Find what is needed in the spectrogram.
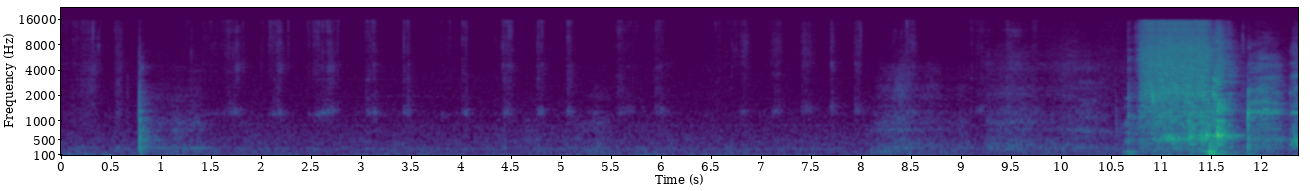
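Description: Brass double-edge safety razor with a Gillette 7 O'Clock Black blade scraping through lathered stubble on the upper lip, in many faint short strokes. About eleven seconds in, a loud rush of noise lasting under a second.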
